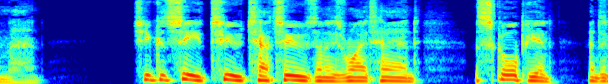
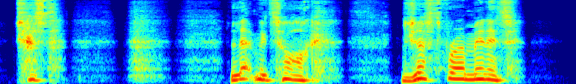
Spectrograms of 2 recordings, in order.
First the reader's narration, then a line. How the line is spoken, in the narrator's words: she gasped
